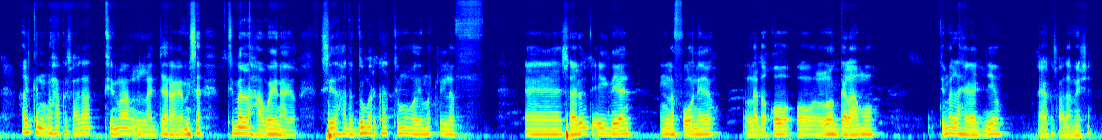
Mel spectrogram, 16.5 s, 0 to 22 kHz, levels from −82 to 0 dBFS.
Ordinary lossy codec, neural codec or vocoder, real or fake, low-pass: none; codec, 44.1 kHz, 7.8 kbps, DAC; fake; none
